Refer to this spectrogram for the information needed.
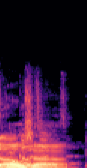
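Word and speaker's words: Gose: Is it Goose or Goza? – Goza.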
